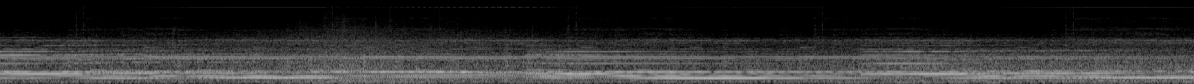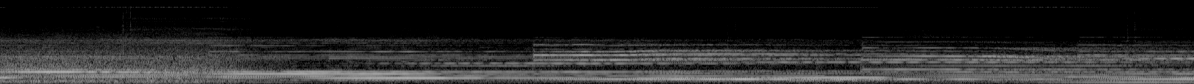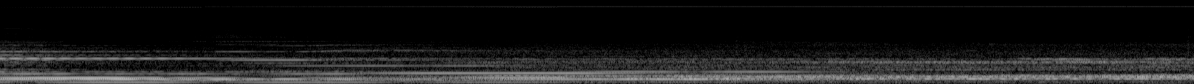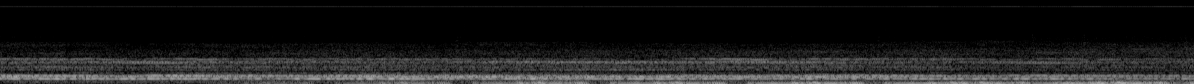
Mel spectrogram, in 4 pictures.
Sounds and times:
Music: 0.0s - 47.7s.

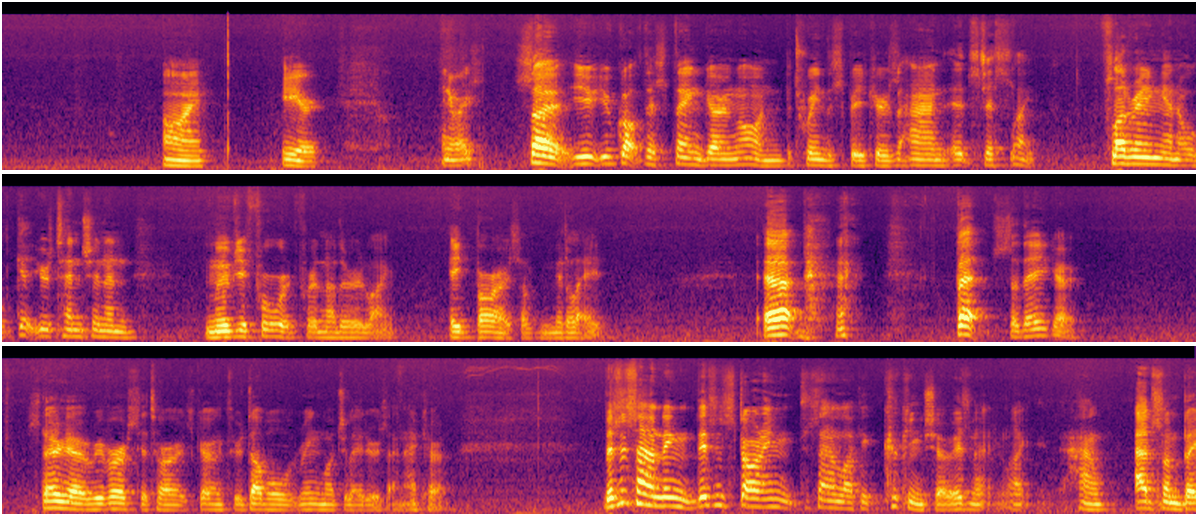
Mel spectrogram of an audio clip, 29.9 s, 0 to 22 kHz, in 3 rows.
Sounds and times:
Speech: 1.4s - 2.7s, 3.6s - 8.6s, 9.2s - 15.0s, 16.2s - 16.7s, 17.9s - 19.0s, 20.1s - 23.7s, 24.9s - 29.8s.

